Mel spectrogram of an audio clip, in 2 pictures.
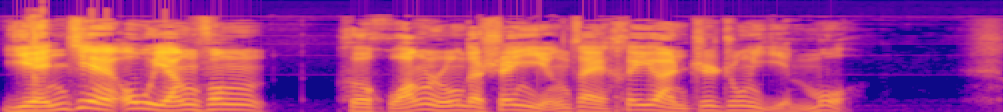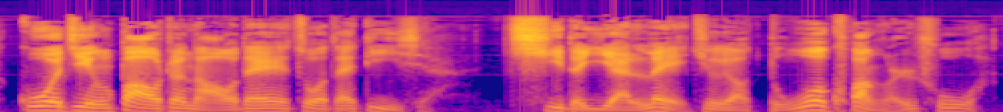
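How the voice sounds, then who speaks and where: A man's voice: medium pitch, expressive, unhurried, fairly bright tone, no room sound, clean studio sound. A man narrating a martial arts tale in traditional oral storytelling style, with dramatic emphasis.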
